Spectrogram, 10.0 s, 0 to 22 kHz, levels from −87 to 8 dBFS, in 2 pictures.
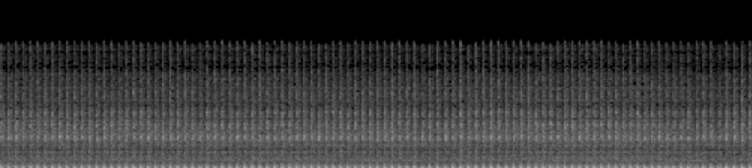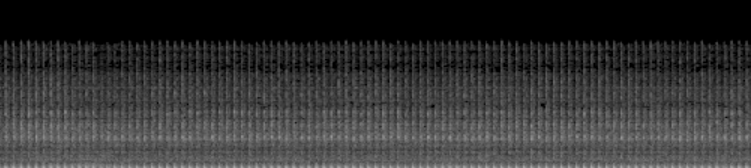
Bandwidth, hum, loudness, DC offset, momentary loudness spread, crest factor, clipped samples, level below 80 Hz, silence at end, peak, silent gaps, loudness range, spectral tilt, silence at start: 17 kHz; none; -31 LUFS; under 0.1%; 1 LU; 20 dB; under 0.1%; -46 dBFS; 0 s; -12 dBFS; none; 0 LU; -4 dB/octave; 0 s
